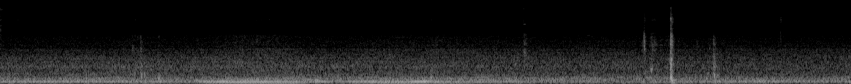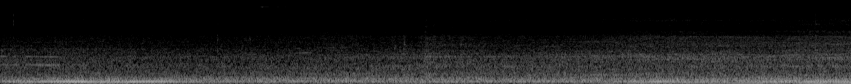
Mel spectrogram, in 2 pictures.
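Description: Traffic passes by outside.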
